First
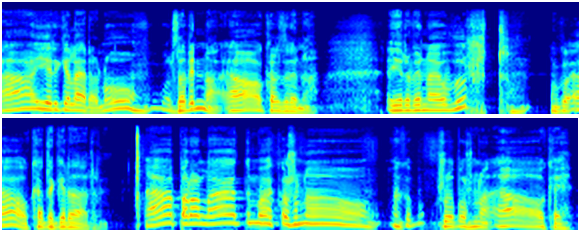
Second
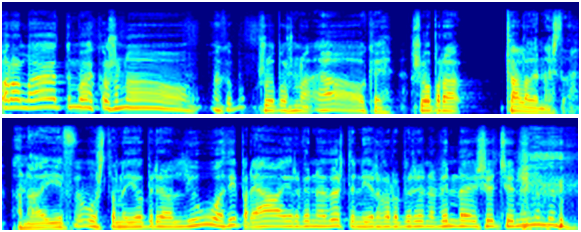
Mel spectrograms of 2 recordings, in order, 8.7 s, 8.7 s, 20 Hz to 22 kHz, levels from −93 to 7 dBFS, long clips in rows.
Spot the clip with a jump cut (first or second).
second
